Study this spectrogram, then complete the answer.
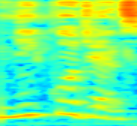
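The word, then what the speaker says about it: pnictogens: Group 15 elements को हम निकोजेंस भी बोलते हैं। P साइलेंट होता है और हम इन्हें निकोजेंस भी बोलते हैं।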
